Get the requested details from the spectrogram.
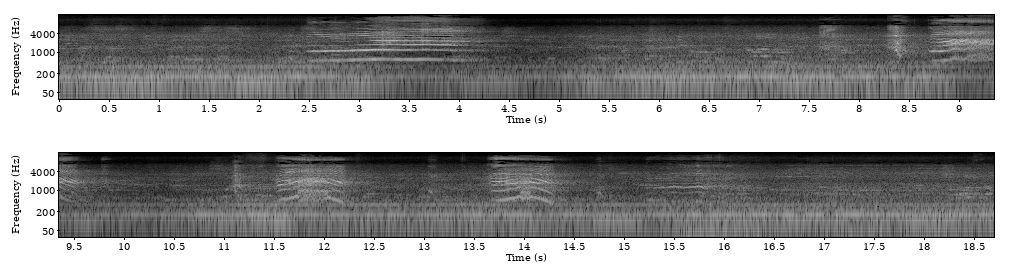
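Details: Newborn just after umbilical cord cutting and cord clamp fixing, crying with a big open mouth: loud, repeated, vigorous crying bursts with pauses for breath over a steady room hum.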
